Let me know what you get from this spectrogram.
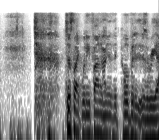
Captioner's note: laugh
